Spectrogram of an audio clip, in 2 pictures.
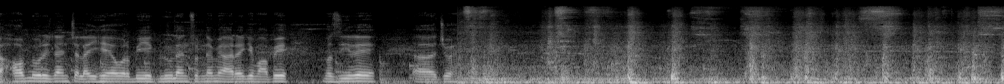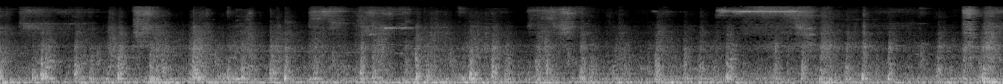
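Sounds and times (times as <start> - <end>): train wheels rumbling on rail: 4.5 - 20.0
wheels clanking over rail joints: 4.5 - 20.0.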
